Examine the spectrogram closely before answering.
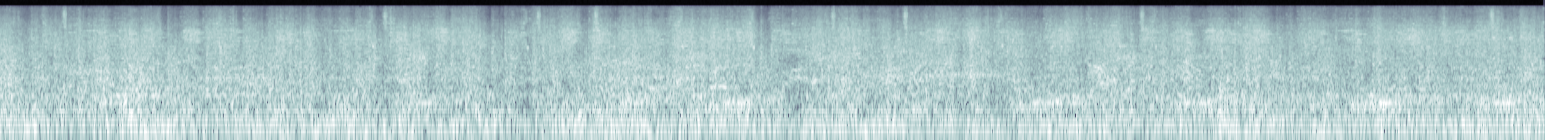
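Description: A bolt of magic crashes down with a loud blast.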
